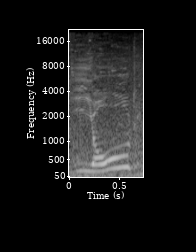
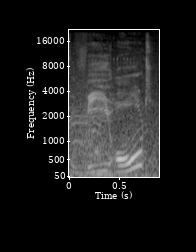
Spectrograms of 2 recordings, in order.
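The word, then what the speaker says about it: ye olde: Uh, the ye old is pronounced the old because they used to use a character called the thorn in old English which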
